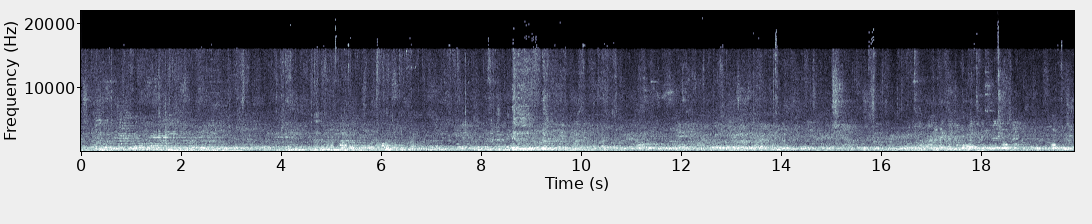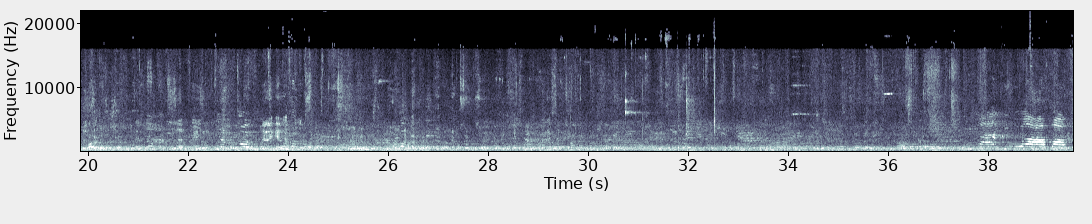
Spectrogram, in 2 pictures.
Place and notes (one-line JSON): {"title": "Brussel, Belgium - The restaurants street", "date": "2018-08-25 13:30:00", "description": "Walking into the narrow 'rue des Bouchers', where every house is a restaurant, and where every restaurant is a tourist trap ! At the end of the walk, after the Delirium bar, the Jeanneke Pis, a small baby pissing, but this time it's a girl ! Sound of tourists, clients in the bar and a small dog.", "latitude": "50.85", "longitude": "4.35", "altitude": "23", "timezone": "GMT+1"}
